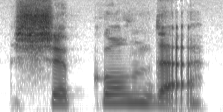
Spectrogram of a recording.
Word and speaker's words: seconde: Second, again, very Dutchifiable, except we do want to pronounce the E as it is in our word. De seconde.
